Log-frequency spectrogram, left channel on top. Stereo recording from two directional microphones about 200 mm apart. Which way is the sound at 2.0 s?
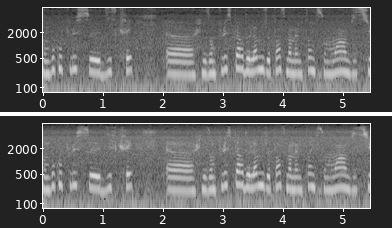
5° left (ahead or behind).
